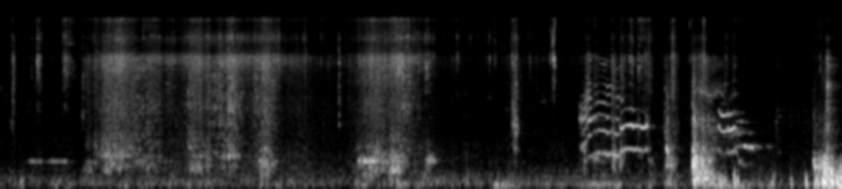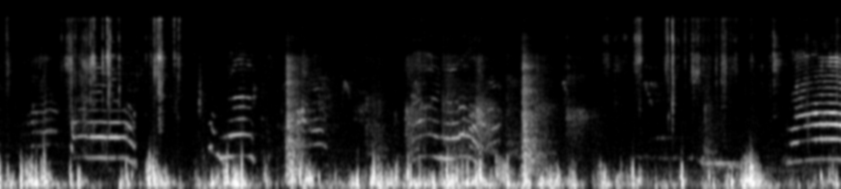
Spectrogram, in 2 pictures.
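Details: Newborn kittens' stray mother begging for food; after several seconds of low rumbling handling noise, a run of short, sharp meows repeats every second or so over continuing thumps and background rumble.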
